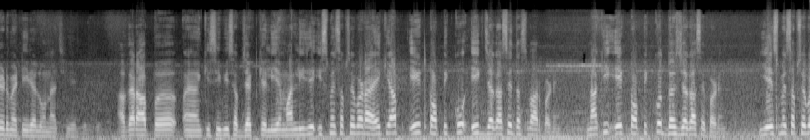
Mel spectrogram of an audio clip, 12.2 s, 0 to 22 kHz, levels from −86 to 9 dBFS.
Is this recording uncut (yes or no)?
yes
